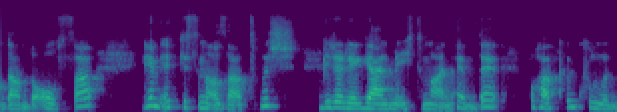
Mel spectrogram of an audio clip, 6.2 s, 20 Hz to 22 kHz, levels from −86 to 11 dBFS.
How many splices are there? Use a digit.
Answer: 3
